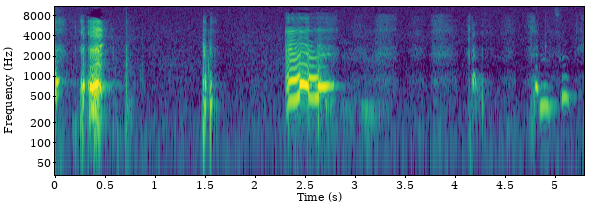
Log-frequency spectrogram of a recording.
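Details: Baby hiccups.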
